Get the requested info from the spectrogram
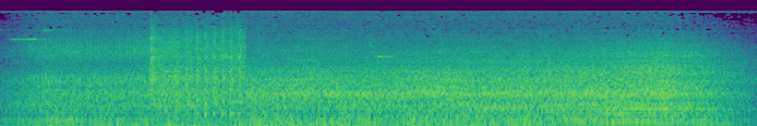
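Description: Road traffic: a bus and a lorry running along a street, with a brief hiss about a second and a half in. The sound fades in at the start and fades out near the end.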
